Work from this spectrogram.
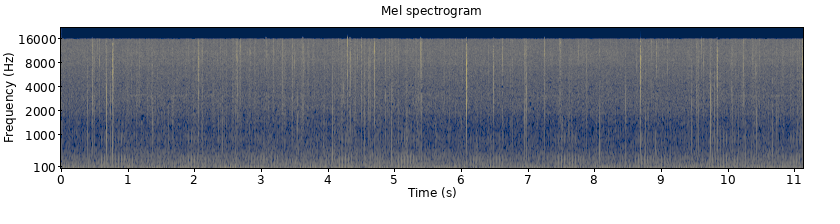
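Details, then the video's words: A cat purrs in a deep, even rumble, gently swelling in breath-paced waves about every two seconds, overlaid by frequent sharp crackles and pops from a fireplace. "the Purring of a Cat"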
